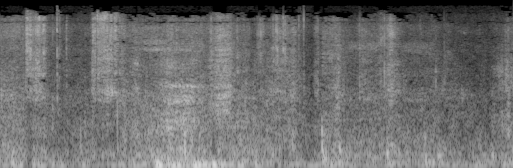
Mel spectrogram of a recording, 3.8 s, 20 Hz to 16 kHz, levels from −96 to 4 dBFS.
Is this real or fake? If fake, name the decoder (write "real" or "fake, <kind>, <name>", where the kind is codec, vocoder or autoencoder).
real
